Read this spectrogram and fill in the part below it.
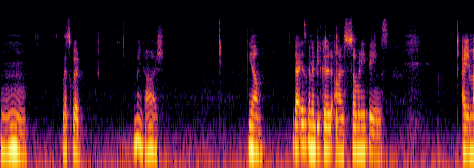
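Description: A young woman talks calmly and close to a microphone, in short bursts.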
